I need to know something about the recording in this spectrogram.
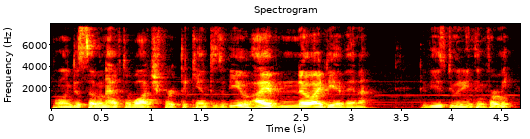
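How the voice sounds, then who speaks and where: A man streaming a visual novel, loudly reading the game text aloud and chatting with his viewers. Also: on the low side, steady tone, fast. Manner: loud, talks loudly. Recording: roomy echo, faint game music.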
